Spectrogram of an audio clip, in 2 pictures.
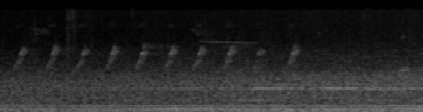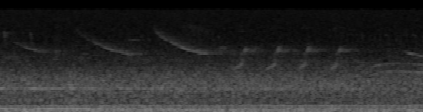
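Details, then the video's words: Wild birds tweeting outdoors, raw unlooped recording: quick rising chirps repeated about four a second, then several long descending whistles and more chirp series, over a steady low roar of interstate highway traffic. "Chirping Birds"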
